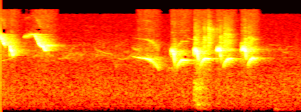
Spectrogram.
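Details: Cape robin-chat singing in a garden during the dawn chorus on a mid-winter July morning: a couple of high descending whistled slurs, a short pause, then a quick run of rich warbled notes dropping in pitch, with faint background hiss.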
